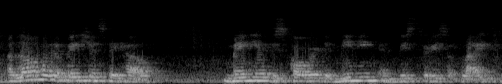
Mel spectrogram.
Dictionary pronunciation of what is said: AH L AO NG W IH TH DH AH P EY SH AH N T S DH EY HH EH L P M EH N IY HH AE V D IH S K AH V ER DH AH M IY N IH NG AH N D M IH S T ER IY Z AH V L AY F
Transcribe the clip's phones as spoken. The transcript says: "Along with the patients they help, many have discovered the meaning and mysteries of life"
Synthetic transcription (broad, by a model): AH L AO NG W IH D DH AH P EY SH AH N T S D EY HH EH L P M EH N IY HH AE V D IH S K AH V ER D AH M IY N IH NG AH N D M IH S T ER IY S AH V L AY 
